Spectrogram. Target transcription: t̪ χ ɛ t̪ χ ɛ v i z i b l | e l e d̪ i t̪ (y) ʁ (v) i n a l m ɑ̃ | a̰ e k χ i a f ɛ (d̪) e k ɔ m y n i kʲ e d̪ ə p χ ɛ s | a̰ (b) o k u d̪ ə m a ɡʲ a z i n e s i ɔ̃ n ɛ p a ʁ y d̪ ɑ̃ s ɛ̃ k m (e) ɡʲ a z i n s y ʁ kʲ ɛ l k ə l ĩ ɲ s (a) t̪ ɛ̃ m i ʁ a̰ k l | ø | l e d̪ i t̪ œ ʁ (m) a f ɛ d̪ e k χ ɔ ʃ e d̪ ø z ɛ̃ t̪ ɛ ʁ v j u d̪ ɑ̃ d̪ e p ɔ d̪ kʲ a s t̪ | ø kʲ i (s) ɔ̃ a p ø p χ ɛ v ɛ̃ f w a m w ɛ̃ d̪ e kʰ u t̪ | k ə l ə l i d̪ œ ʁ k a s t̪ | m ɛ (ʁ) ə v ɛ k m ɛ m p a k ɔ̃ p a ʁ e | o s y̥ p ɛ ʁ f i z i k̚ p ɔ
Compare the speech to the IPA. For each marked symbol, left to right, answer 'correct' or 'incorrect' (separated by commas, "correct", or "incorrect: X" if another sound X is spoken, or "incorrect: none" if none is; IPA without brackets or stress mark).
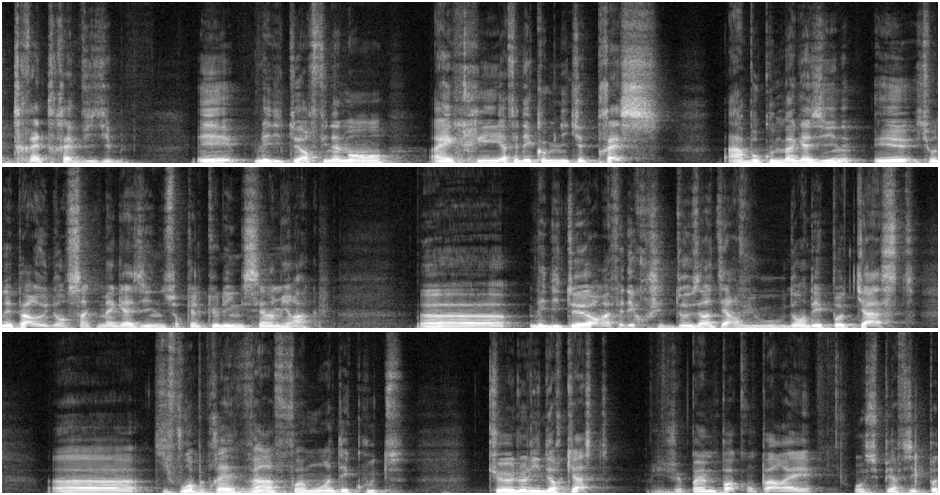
incorrect: œ, incorrect: f, correct, correct, incorrect: a, incorrect: ɛ, correct, incorrect: f, incorrect: ʒ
